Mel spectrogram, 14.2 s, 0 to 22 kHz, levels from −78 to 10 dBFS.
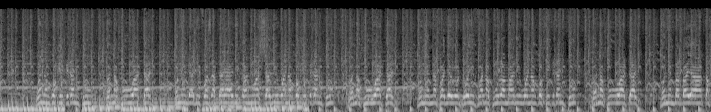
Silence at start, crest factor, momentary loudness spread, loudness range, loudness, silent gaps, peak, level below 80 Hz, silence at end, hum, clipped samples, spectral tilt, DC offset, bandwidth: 0 s; 16 dB; 7 LU; 3 LU; -16 LUFS; none; 0 dBFS; -24 dBFS; 0 s; none; under 0.1%; -5.5 dB/octave; 0.3%; 17 kHz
